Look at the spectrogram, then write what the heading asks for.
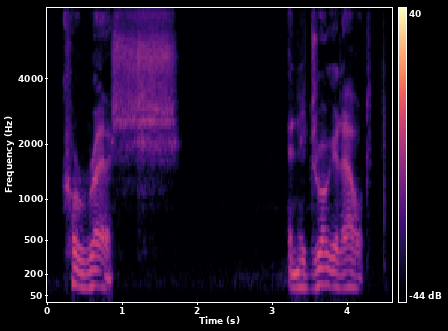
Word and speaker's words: Koresh: He said, then you know how to pronounce my name. He said, it's like that last breath, the death knell. It's Koresh.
